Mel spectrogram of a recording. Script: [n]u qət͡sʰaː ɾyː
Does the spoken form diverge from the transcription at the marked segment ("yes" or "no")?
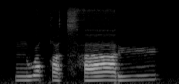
no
